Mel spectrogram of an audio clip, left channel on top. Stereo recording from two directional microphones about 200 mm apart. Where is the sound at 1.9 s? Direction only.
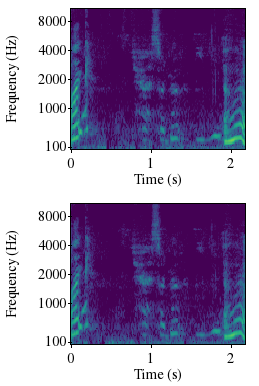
35° left (ahead or behind).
